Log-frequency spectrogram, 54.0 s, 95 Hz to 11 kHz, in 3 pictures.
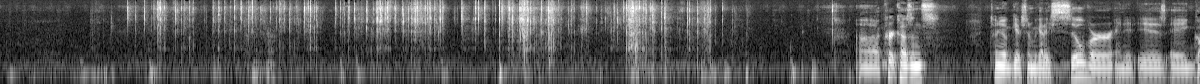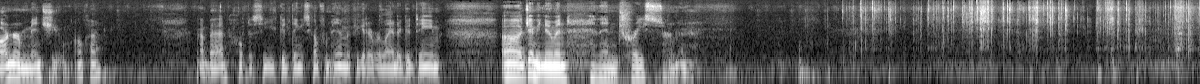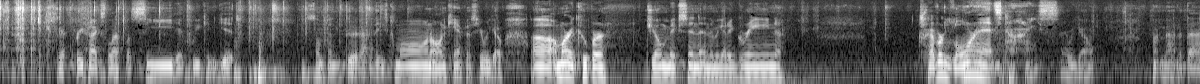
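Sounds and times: foil wrapper crinkling and tearing: 1.8s - 11.1s, 30.5s - 43.2s.

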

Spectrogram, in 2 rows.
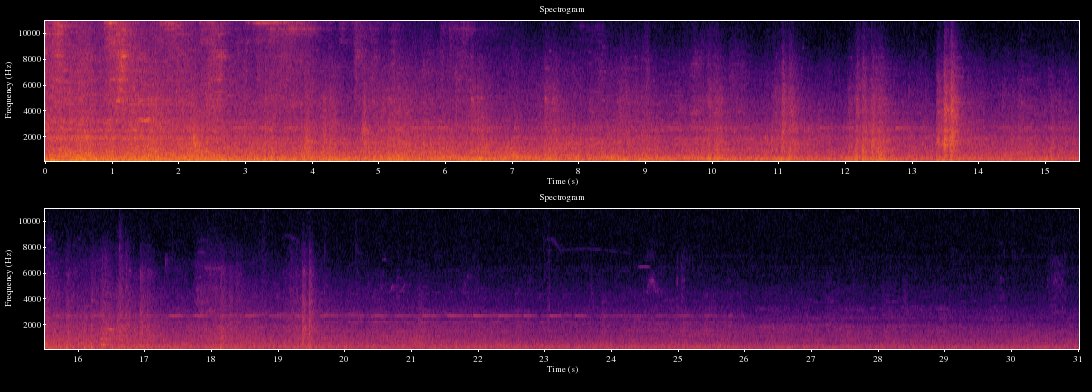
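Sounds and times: train wheels clacking over rail joints: 0.0s - 19.9s
freight train rumble: 0.0s - 31.0s.

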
